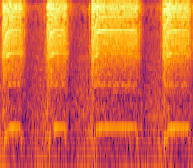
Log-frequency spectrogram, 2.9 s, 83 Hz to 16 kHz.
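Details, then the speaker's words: Makita DTD146 cordless impact driver before maintenance and hammer-case greasing, still working: four short bursts of high, buzzy hammering rattle, noisier than ideal; cause not pinned down, noisy operation. "Sau đó âm thanh của các hoạt động tổng thể không phải là rất lý tưởng"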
